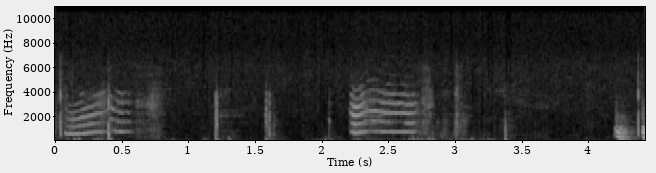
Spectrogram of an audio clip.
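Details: Talking parrot kept indoors produces two drawn-out, voice-like harmonic calls that bend slightly upward, separated by sharp clicks, then a short loud burst at the end.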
